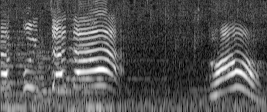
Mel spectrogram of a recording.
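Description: A high, cartoon-style voice shouting the end of an angry line, then a drawn-out exclamation that rises and falls in pitch near the end, over the hiss of rain.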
